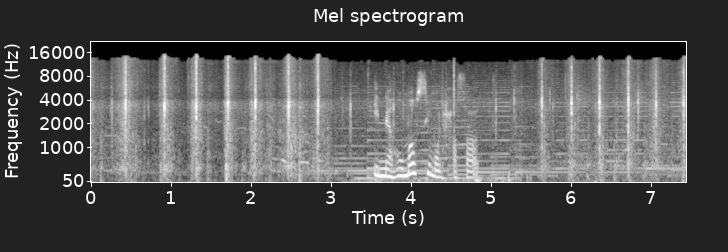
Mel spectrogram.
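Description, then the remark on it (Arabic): Large shears snip steadily through tea leaves during the harvest on a tea plantation in northeastern Turkey, about a dozen crisp, sharp cuts falling roughly every half second, while a voice speaks briefly over the rhythm partway through. “لا صوت يعلو على صوت المقص في مزارع الشاي شمال شرقي تركيا.”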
